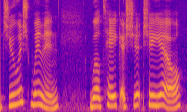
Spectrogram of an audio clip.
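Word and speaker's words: shit shayil (אשת חיל): That actually virtuous woman comes from the Hebrew word, and I practice this a lot, and I'm going to try to say it right. It's shit shayil, okay?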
